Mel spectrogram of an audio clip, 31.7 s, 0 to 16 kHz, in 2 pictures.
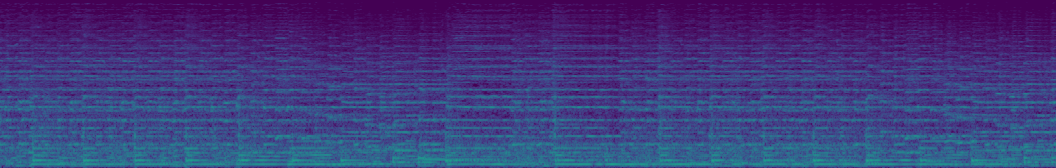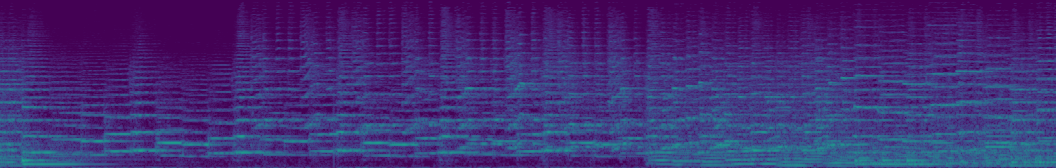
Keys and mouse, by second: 2.8 right click, 3.4-4.6 drag, 4.6 middle click, 5.1-6.3 drag, 5.1-6.2 right drag, 6.3-8.0 right drag, 6.6-8.3 drag, 8.0-9.3 middle drag, 9.3 click, 10.2-12.1 middle drag, 12.1 Tab, 14.3 KP_3, 15.1 Tab, 15.6 middle click, 16.0-18.3 right drag, 16.2-18.3 drag, 20.8 middle click, 22.5 right click, 23.6 click, 24.1 middle click, 24.5 right click, 25.1-31.0 typing, 25.9 right click, 30.0 click, 31.4 middle click.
